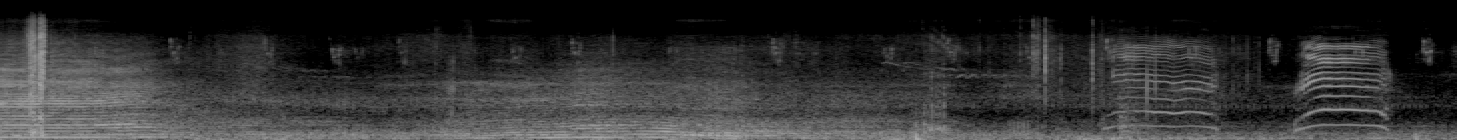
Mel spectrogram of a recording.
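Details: Fluffy cat in Japan: after a long stretch of low rumbling noise and shuffling, two arched, tonal meows come near the end, the second clearer and slightly longer.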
